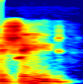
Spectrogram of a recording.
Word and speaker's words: Shahid: much uh yeah you're saying my name correctly Shahid um yeah so we we've been focusing on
